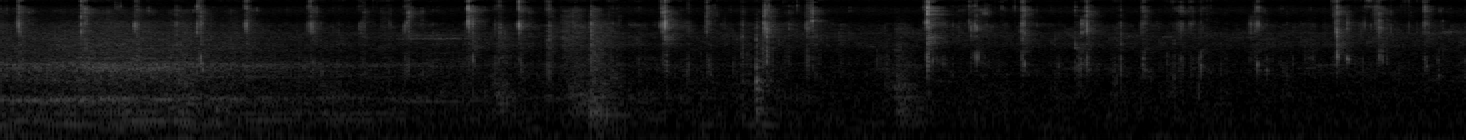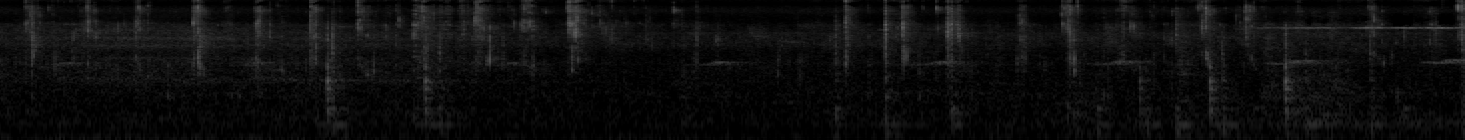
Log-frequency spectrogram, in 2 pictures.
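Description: Close-up chewing and biting sounds of someone eating a rice meal, with irregular wet smacks and small crunches.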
